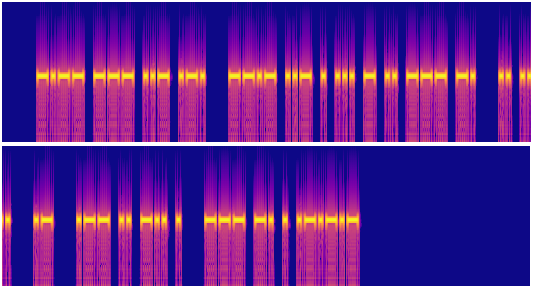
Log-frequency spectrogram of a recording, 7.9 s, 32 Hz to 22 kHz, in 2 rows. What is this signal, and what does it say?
Morse code, heard as a keyed tone, about 42 wpm, 700 Hz. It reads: YOUR QUESTION IS A WIDE ONE.
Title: Sentences from Top 1000 Words - Review Part 6 - 45wpm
